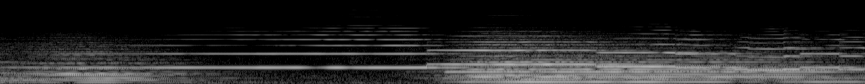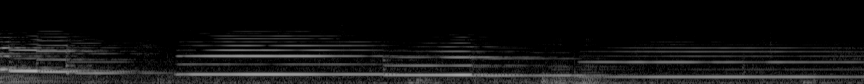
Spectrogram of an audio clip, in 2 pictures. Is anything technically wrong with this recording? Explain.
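Yes. At 14.40 s there is a block of digital silence lasting about 2.2 ms. A short run of samples drops straight to zero and then resumes, with no fade at either edge. The usual reason is that the output buffer was not filled in time, so the gap is written as zeros. Because the waveform jumps to zero and back abruptly, each edge produces a discontinuity. At this length the two edges merge into a single sharp tick rather than an audible hole in the sound.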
